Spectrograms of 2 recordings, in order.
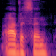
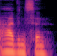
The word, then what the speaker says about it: Ivinson: and cry baby Johnny she said my name wrong Iverson I went ivinson Iverson no it's ivinson Iverson so bottom lips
